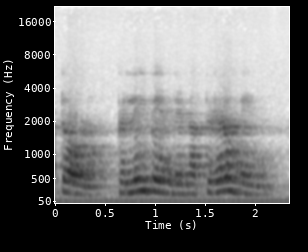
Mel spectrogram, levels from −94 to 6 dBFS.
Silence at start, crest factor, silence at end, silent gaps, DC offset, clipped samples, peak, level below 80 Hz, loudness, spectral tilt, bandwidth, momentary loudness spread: 0 s; 12 dB; 0 s; none; under 0.1%; under 0.1%; -4 dBFS; -36 dBFS; -16 LUFS; -8 dB/octave; 6.4 kHz; 8 LU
